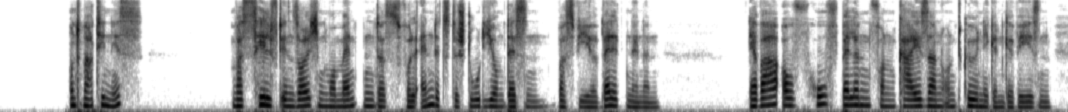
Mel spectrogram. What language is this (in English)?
German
